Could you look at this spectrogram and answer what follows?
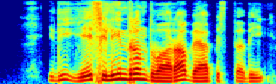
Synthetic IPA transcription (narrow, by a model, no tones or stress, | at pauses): ɪd̪iːjeːsɪliːnd̪ɾənd̪ʋaːɾaːʋjaːpɪst̪ɐd̪iː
